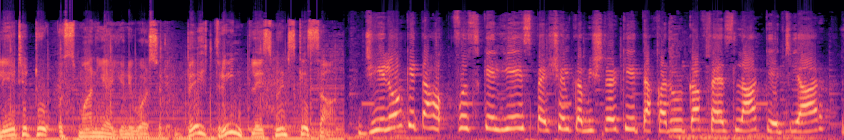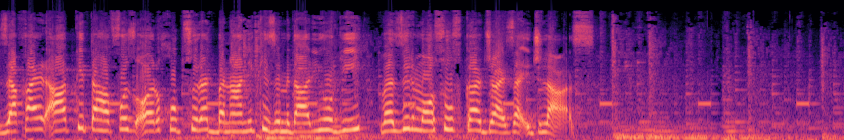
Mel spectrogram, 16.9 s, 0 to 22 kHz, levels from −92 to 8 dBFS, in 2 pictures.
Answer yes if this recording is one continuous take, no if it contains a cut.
no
